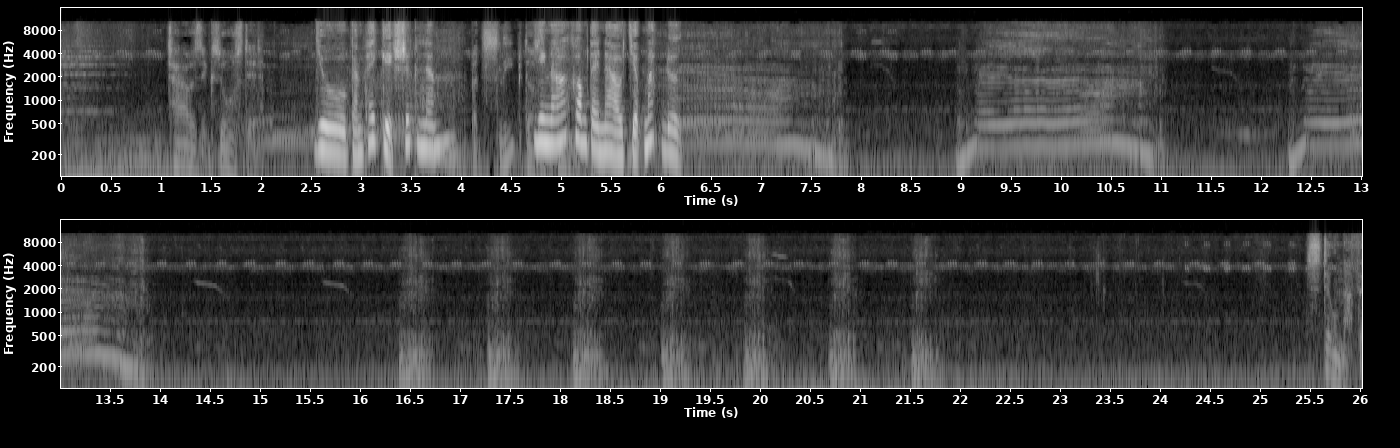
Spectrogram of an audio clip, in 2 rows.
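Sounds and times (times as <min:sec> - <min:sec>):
insects trilling: 0:00.0 - 0:26.0
lion grunting: 0:04.8 - 0:07.9, 0:12.2 - 0:14.0, 0:16.4 - 0:22.0.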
